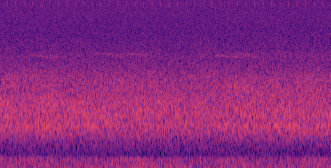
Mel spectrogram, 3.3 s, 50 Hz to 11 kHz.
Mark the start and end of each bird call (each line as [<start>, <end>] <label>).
[0.00, 2.80] Blue Jay (Cyanocitta cristata)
